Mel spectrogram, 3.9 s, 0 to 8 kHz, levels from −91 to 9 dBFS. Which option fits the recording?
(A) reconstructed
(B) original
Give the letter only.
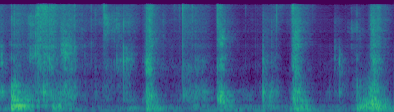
A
